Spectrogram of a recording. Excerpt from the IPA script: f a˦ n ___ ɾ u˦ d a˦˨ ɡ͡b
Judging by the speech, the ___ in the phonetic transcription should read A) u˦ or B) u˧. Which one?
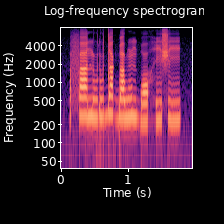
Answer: B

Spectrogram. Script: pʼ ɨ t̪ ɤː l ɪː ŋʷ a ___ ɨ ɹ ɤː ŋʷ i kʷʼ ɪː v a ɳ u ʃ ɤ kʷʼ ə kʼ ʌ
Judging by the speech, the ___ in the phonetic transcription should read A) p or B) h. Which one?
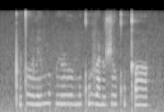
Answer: A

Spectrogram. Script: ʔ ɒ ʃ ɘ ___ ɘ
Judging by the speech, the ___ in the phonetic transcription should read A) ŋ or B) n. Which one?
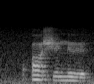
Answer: B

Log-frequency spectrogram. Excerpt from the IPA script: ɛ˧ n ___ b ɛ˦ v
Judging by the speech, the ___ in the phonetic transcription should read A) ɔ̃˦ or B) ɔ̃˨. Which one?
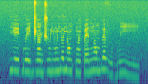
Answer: A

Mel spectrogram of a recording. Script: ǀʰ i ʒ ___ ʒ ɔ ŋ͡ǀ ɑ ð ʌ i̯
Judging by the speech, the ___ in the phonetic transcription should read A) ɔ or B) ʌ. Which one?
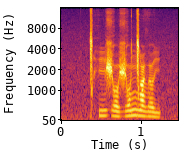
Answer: A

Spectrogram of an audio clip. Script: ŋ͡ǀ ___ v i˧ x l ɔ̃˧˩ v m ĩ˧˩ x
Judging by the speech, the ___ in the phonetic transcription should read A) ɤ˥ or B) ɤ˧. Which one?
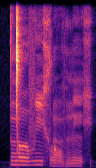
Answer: B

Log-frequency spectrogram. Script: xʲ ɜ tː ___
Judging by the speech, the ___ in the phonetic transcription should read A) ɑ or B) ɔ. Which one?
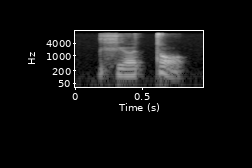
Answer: B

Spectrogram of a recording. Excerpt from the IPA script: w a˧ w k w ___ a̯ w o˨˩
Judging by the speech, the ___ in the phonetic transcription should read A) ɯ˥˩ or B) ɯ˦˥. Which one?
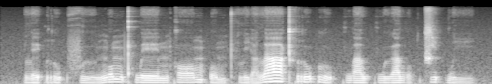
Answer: B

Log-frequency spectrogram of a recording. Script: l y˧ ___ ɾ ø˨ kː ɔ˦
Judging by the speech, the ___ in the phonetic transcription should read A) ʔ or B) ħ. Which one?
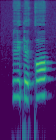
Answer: A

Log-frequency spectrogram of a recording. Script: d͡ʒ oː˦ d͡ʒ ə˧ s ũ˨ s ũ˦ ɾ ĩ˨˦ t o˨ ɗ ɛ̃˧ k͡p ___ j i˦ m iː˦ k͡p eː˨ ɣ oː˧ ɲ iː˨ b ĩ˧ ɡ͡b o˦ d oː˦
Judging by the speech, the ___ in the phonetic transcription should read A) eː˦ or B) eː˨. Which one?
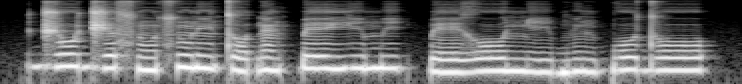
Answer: A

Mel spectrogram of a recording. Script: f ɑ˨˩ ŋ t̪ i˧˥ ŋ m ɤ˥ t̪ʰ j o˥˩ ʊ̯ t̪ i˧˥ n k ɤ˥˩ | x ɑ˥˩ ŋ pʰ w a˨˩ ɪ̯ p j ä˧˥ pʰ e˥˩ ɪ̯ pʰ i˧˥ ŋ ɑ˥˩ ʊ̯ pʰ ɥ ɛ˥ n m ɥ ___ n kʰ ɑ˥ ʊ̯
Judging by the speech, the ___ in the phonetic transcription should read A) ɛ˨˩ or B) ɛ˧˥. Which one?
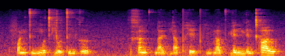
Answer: A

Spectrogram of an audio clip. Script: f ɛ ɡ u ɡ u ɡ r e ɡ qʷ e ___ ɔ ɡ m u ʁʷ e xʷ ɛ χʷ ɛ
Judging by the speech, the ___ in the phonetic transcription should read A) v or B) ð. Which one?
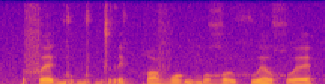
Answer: A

